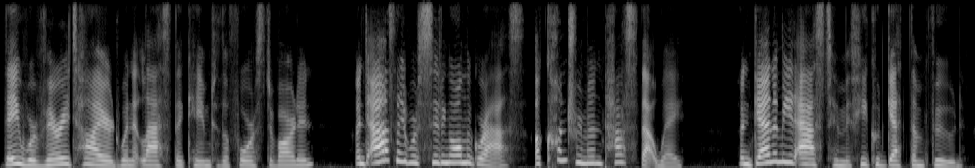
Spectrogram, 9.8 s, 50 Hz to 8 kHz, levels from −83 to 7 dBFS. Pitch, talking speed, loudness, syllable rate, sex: 260 Hz, 230 wpm, -21 LUFS, 6.2 syllables/s, female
